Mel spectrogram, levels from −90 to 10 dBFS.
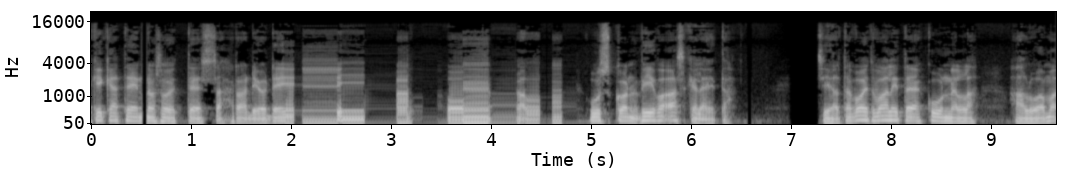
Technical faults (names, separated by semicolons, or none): gap between stream segments; robotic sound from repeated short buffers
